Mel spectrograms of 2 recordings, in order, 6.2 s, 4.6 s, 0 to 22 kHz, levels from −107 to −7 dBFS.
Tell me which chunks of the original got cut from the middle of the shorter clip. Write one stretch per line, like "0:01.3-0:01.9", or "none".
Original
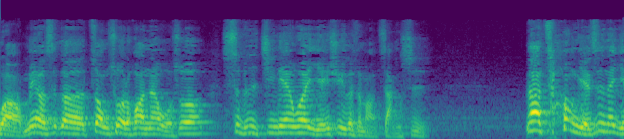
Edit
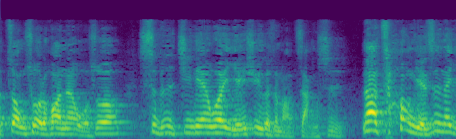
0:04.4-0:05.2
